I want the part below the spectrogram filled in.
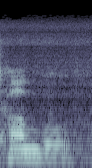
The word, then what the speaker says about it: Hamburg: It's Hamburg here, but in German it's Hamburg.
